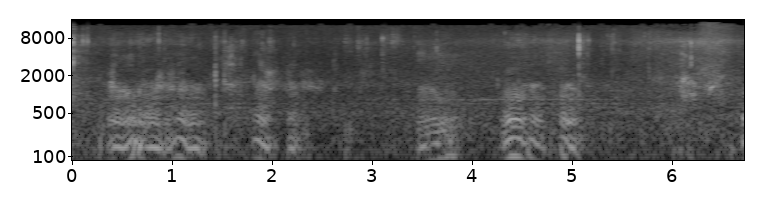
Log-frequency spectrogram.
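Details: Two pet dogs chewing bones and growling at each other indoors; short, low rumbling growls come in several bursts amid crunching and scraping noises.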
